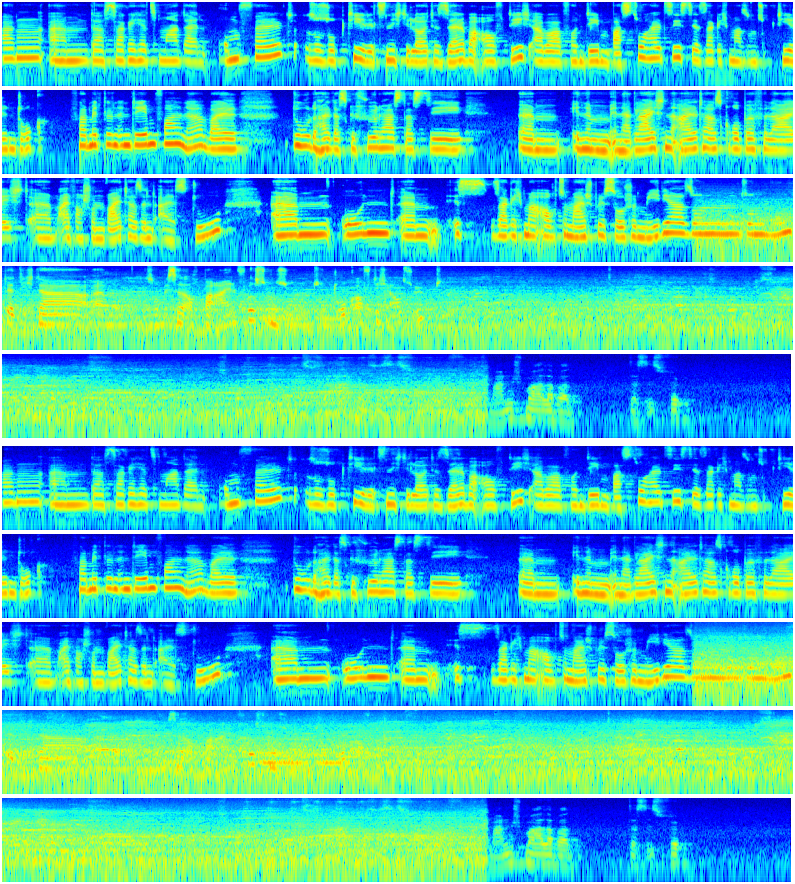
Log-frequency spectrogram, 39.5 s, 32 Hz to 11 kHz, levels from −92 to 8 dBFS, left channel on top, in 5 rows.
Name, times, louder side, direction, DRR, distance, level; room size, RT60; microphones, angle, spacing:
voice 1, 0.0-8.2 8.7-12.6 13.1-27.9, left 3 dB, 75° left, 1.1 m, -22 dB
sound 1, 22.7-36.5, right 4 dB, 80° right, 0.8 m, -28 dB
voice 2, 28.8-29.6 30.5-32.8 33.7-37.4 37.9-38.4, right 1 dB, 55° right, 2.9 m, -38 dB
23.0 x 9.4 x 4.7 m
head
